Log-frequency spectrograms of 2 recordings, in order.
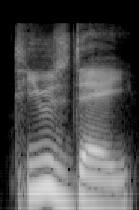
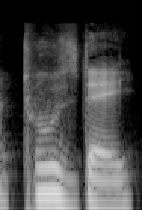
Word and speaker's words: Tuesday: দেন টিউসডে। কি হচ্ছে? Tuesday. দেখেন, ব্রিটিশ আর আমেরিকানরা হয়তো বা দুজন দুই রকম ভাবে উচ্চারণ করতে পারে। কেউ বলতে পারে টিউসডে, কেউ বলতে পারে টুসডে। ওকে, বোথ আর কারেক্ট।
